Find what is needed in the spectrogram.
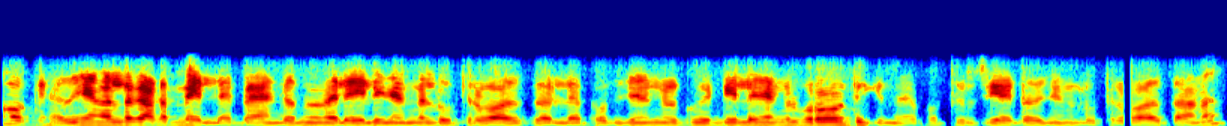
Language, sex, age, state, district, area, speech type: Malayalam, female, 60+, Kerala, Kasaragod, urban, conversation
